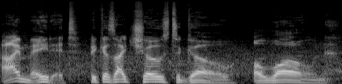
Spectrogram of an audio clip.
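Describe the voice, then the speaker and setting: An actor playing a proud, aloof cave guide who talks down to clients in a video game. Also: male voice, low voice, lively intonation, a little slow, slight background noise. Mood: scornful. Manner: condescending, dismissive. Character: arrogant, aloof star cave guide, adult man.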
